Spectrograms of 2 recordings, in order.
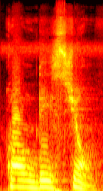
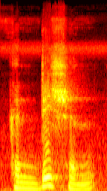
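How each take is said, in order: First: "condition" as French kon-dee-syon, nasal vowels; French pronunciation. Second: Said in the usual way. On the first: Shown as a demonstration. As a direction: say "condition" the French way, ending in -syon, not -shun. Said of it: "how it is pronounced". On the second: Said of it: "it is called".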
